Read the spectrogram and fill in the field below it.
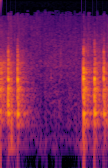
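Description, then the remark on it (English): A woodpecker knocking on a tree in a front yard: two sharp, hollow wooden raps, a short pause, then three more in quick succession, loud and resonant with no voices present. “You got a new neighbor. A woodpecker.”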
